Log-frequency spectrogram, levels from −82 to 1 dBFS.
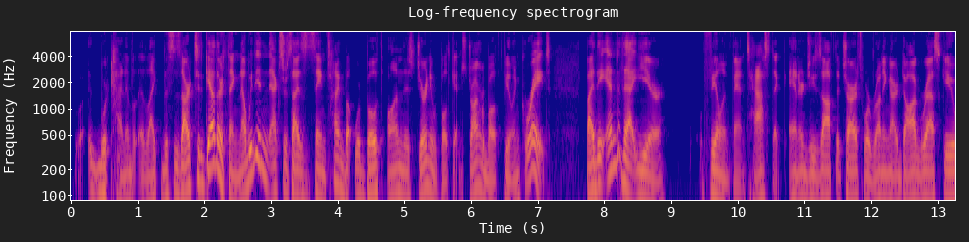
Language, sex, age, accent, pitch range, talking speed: English, male, 40-59, American, 85-105 Hz, 215 wpm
